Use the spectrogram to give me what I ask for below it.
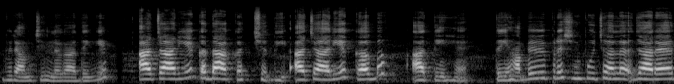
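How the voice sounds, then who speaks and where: A woman's voice: a little high, breathy edge. Woman teacher explaining Sanskrit grammar. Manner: reads Sanskrit lines, then explains them.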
